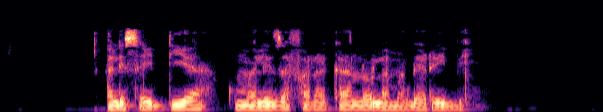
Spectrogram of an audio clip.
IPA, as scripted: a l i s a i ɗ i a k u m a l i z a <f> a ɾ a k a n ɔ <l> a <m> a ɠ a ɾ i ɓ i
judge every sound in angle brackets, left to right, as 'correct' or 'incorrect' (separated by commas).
correct, correct, correct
